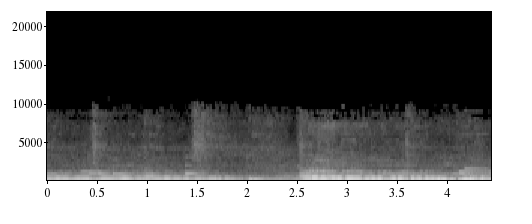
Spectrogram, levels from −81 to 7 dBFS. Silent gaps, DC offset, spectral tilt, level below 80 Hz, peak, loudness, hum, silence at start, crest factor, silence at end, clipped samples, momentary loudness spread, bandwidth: none; under 0.1%; -7.5 dB/octave; -32 dBFS; -4 dBFS; -18 LUFS; none; 0 s; 14 dB; 0 s; under 0.1%; 10 LU; 10 kHz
